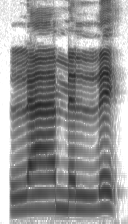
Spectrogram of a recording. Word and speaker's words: lamellae: These round structures, round, concentric, round structures are called lamellae. L-A-M-E-L-L-A-E. Lamellae. You have to pronounce along with me.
